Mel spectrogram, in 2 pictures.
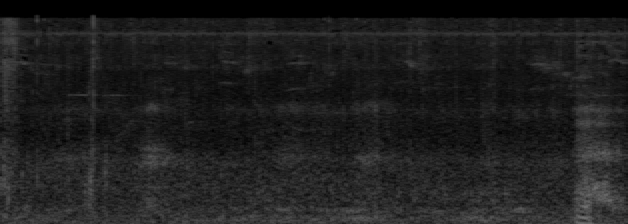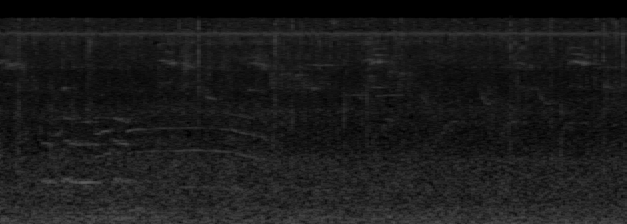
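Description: Near silence: faint outdoor ambience, with one brief soft knock about halfway through and a few faint bird chirps just after it.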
